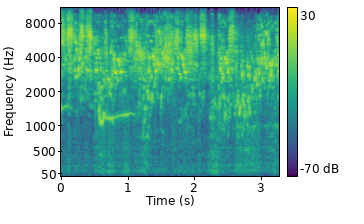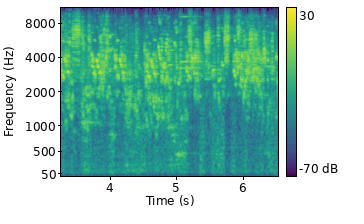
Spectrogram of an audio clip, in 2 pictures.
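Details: Pet female budgerigars: a clear whistled note near the start, then nonstop high, chattering chirps and rasping warbles from several birds.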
